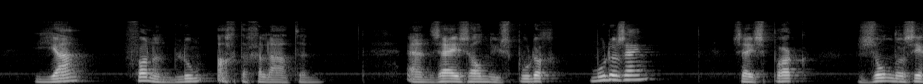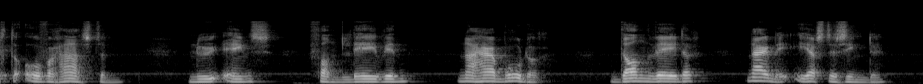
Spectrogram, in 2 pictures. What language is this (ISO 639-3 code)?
nld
